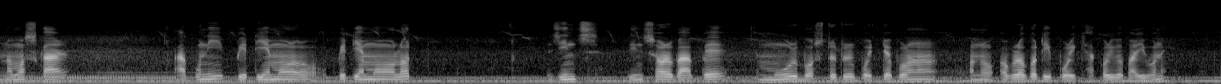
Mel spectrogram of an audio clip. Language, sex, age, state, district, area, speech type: Assamese, male, 30-45, Assam, Golaghat, rural, read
